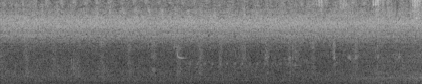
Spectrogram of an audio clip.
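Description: Insects chirring steadily, a high-pitched continuous sound with a fine rapid pulse, over faint outdoor background noise.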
